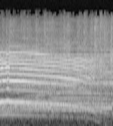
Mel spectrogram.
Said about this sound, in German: Und ich wünsche mir einen richtig fetten Applaus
